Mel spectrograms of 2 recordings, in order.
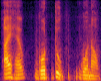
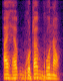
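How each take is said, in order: First: 'Got to' is said as two full words. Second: 'Got to' is reduced to 'gotta'. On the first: "क्या बोल सकते हैं इसको पूरा?" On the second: "short अपन क्या बोला इसको? गोटा।"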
